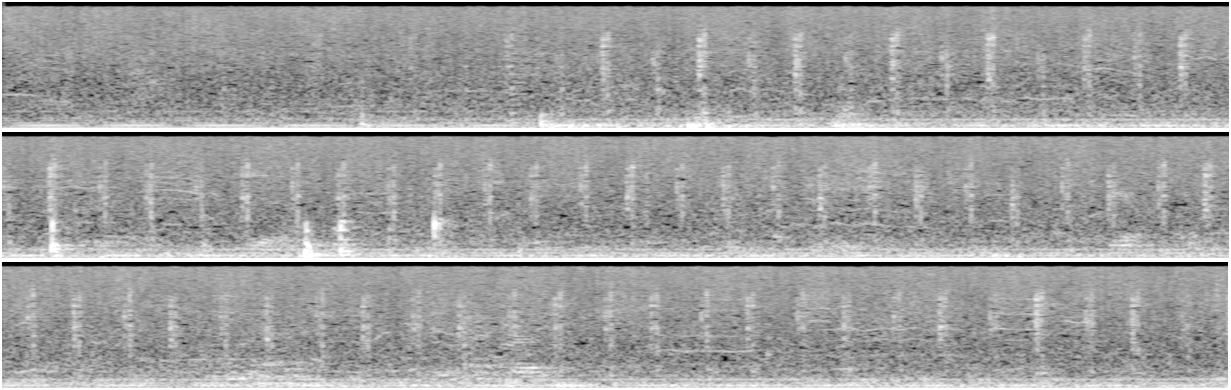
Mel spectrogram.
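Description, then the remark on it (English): A clock ticks in a steady, even rhythm, fairly soft, over a low background hum, with a few brief louder knocks partway through. “You hear the tickings of this clock?”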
